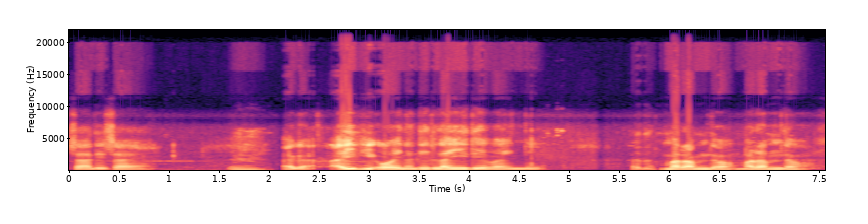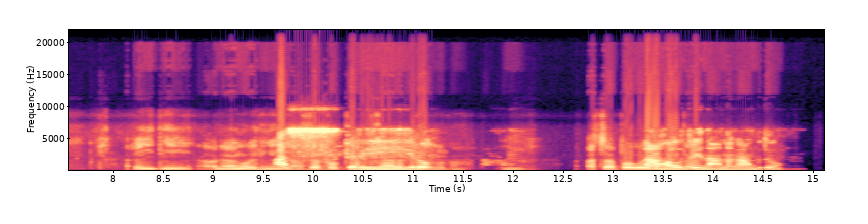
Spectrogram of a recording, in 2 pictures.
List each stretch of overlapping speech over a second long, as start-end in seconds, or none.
9.6-11.2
